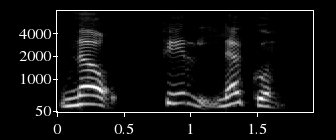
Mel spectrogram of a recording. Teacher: نغ غین جماؤ کے ساتھ لیکن غین موٹا پڑھا جائے گا ، نغفر لکم، پھر باقی تمام باریک حروف ہیں، خا تو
